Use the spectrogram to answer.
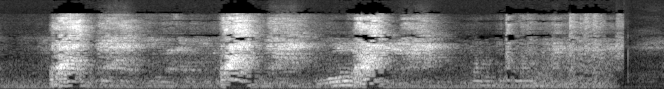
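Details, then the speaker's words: Dog having a dry cough attack caused by tracheal collapse: repeated harsh, dry honking coughs; honking cough from tracheal collapse. "sufriendo un ataque de tos seca provocado por un colapso traqueal"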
